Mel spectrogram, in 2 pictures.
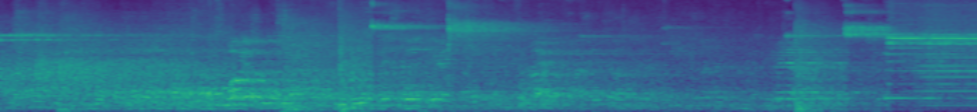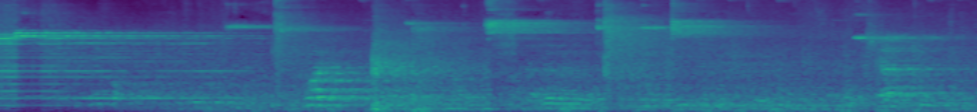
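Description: Basketball shoes squeak sharply on a wooden court in a large echoing hall.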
